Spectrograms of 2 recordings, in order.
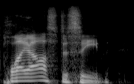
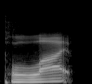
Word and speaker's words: Pleistocene: She says it's Pleistocene. I must have pronounced that wrong. Pleistocene. She's trying to help me out here. Pleistocene. There we go.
